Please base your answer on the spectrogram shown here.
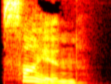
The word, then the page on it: cyan: British English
